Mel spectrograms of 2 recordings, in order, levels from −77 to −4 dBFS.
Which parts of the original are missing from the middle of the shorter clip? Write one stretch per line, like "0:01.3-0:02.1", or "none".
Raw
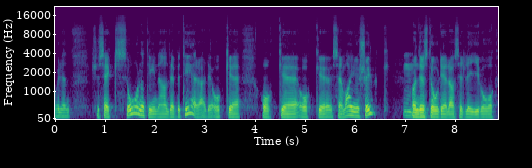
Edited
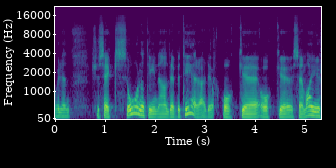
0:03.2-0:04.0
